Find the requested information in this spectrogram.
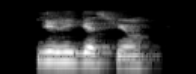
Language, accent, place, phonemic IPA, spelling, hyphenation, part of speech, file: French, France, Lyon, /i.ʁi.ɡa.sjɔ̃/, irrigation, i‧rri‧ga‧tion, noun, LL-Q150 (fra)-irrigation.wav
- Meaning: irrigation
